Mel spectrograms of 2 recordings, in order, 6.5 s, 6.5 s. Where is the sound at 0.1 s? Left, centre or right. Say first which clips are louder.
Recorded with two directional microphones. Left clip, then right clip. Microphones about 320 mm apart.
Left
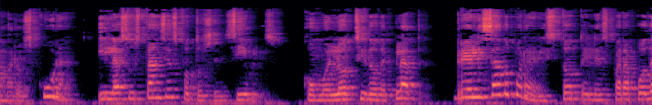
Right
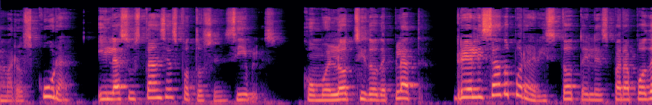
Right 7 dB; right.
